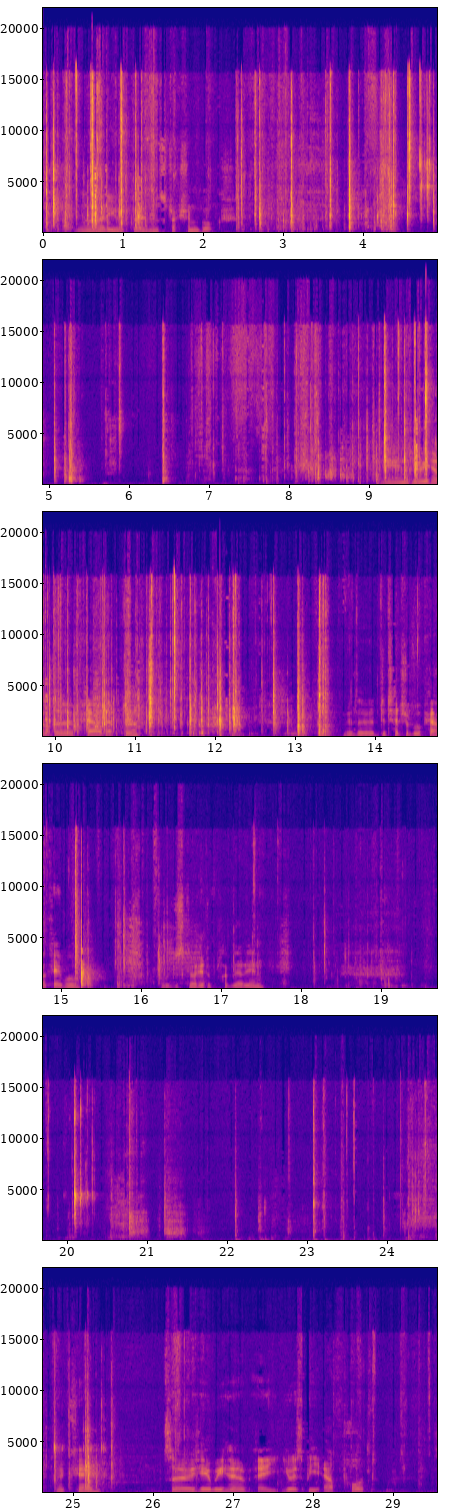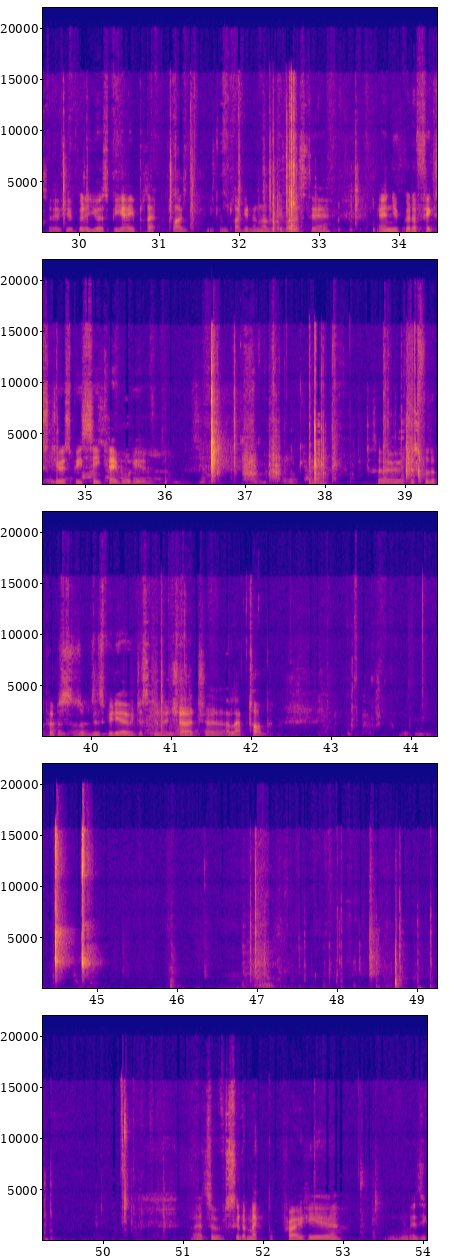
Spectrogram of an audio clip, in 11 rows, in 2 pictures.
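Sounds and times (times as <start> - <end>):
cable rustling: 0.0 - 4.9, 6.7 - 13.0.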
